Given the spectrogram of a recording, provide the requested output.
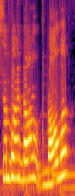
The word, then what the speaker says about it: Nala: Look at it's not It's Simba and Nal Nala. Nala, is that how you say it? I don't say Nyla.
